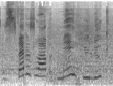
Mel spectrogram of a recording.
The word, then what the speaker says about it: Sviatoslav Mikhailik: It's Sviatoslav Mikhailik. He said, don't say the K, so it's one of those names easier to say it if you don't look at how it's spelled. It's like he's rolling the R, basically.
